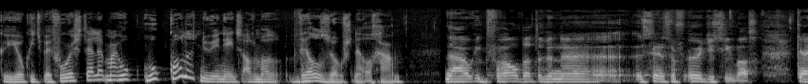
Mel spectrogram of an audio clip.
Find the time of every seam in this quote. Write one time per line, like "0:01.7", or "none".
0:04.4
0:04.9

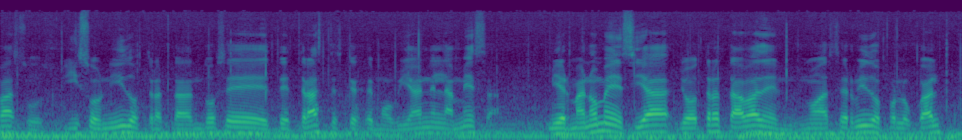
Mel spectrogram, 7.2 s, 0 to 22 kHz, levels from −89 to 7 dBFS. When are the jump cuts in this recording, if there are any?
0:02.0
0:05.1

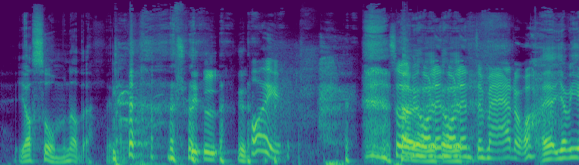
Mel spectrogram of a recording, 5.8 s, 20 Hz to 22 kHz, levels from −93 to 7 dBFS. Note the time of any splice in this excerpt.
0:04.4

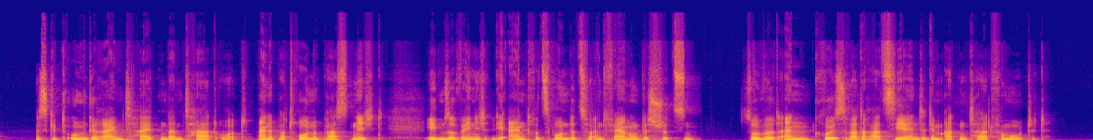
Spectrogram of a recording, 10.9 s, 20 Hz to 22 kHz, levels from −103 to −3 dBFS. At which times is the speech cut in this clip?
none

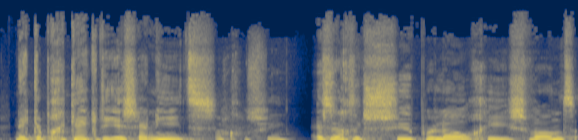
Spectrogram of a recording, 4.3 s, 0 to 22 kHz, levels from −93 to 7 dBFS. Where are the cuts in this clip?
0:02.7

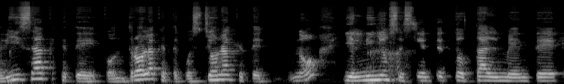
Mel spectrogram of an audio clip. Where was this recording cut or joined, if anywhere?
none

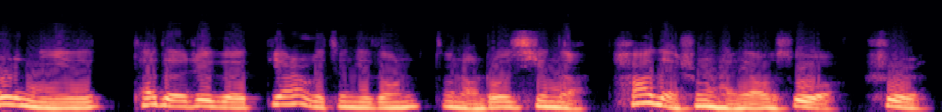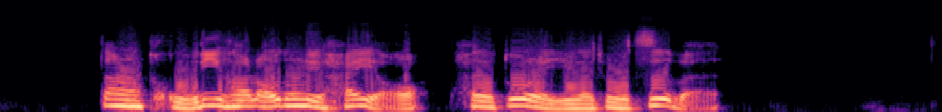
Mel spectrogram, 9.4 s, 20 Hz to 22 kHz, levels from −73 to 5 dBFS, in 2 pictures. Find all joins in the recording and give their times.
0:03.0
0:04.3

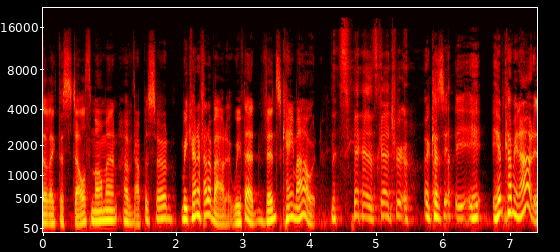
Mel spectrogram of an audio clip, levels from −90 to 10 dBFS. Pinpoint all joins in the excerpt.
0:01.4
0:02.0
0:02.4
0:03.0

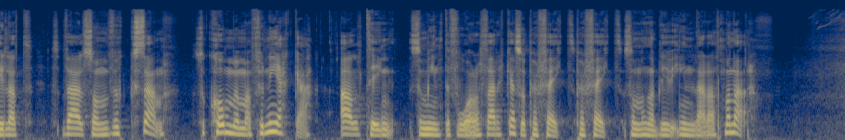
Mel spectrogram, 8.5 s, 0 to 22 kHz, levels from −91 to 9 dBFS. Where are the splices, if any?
0:03.2
0:05.8

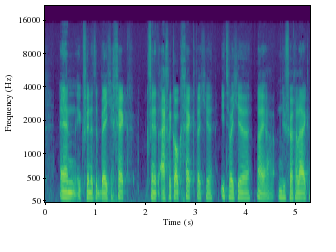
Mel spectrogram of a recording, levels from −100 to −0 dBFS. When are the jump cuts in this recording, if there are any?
0:01.9
0:03.4
0:04.1

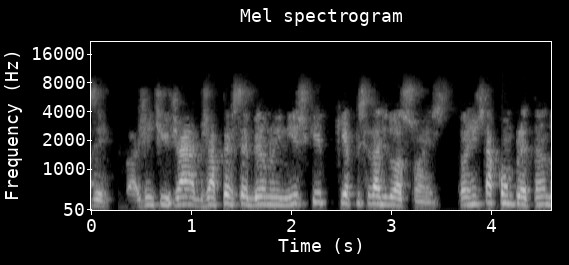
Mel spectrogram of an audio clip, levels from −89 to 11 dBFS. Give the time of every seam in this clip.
none

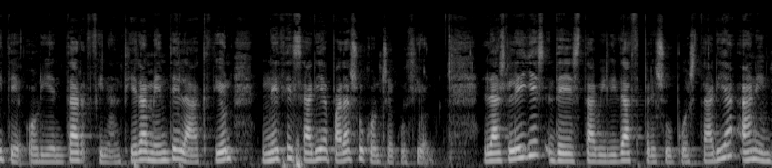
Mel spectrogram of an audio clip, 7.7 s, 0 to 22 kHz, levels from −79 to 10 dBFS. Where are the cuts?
none

